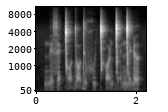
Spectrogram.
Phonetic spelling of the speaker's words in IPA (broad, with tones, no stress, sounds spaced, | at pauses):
n̪ ɪ˨˩ z ɛ˨˩ ɡ͡ǀ ɔ̰˩˥ d ɔ̰˩˥ d ɪ˨˩ xʷ i˨˩ ǀʰ ɔ̰˩˥ ɳ ɡ͡ǀ ɛ̰˩˥ ŋ͡ǀ ɪ˩˥ ɳ ə˩˥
